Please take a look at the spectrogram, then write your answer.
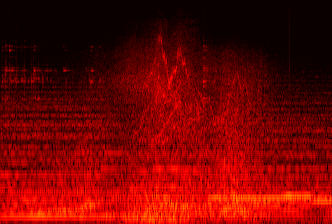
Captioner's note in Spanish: zumbido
